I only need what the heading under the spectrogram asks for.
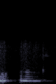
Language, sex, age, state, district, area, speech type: Kashmiri, female, 30-45, Jammu and Kashmir, Bandipora, rural, conversation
